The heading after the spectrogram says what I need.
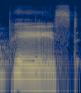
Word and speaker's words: paste: I just forgot to get tomato paste. Exactly. You need an E at the end or else it's pronounced past. Paste.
